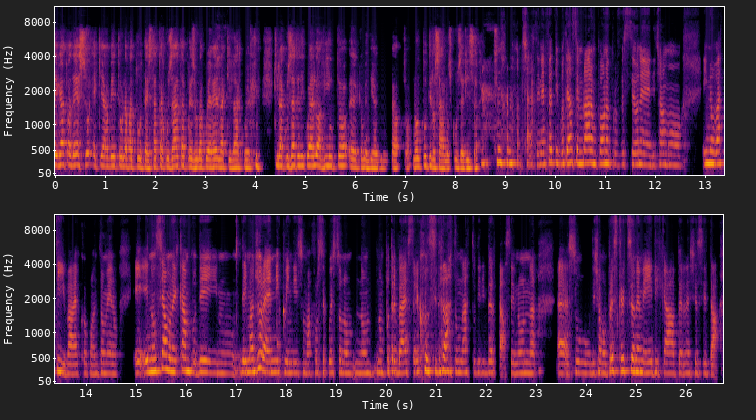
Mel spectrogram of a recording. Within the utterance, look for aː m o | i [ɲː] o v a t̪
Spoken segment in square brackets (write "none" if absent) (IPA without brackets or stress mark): nː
